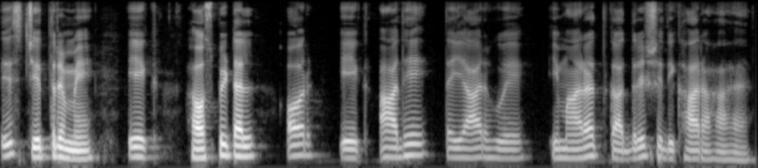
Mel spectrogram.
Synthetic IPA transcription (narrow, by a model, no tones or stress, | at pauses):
ɪst͡ʃɪt̪ɾəmẽ | eːk | hɔːspɪʈəl | ɔːɾ | eːkaːd̪ʱet̪ɐjːaːɾɦʊe | ɪmaːɾət̪kad̪ɾɪʃjd̪ɪkʰaɾɐɦaɦɛː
